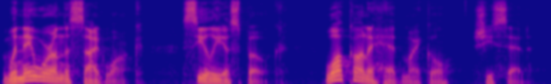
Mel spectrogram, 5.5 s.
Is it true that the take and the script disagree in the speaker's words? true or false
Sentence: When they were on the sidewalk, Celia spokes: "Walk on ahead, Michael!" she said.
true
